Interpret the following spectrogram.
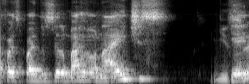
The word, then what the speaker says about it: Knights: O K é mudo. Não faz isso com professor de inglês, não. É Marvel, Marvel Knights. Nights cai mudo.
